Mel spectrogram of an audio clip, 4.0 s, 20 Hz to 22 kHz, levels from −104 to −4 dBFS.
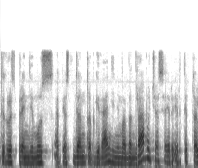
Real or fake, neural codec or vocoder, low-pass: real; none; 7.2 kHz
